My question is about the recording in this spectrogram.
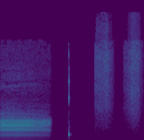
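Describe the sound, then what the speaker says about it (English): A video game sheep gives a short, clear bleat, followed by a soft plop and a couple of brief noisy bursts, quiet overall and with no talk. "I'm going to kill a few sheep because there's a lot of them"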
